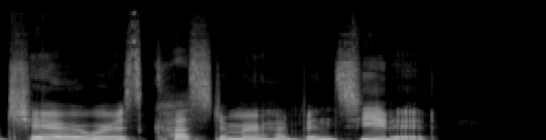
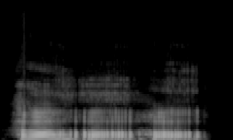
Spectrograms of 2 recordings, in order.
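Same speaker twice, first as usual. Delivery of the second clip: creepy laugh; 3 semitones lower, slower than usual. Acted. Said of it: "What do you mean by it?".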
